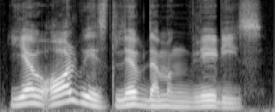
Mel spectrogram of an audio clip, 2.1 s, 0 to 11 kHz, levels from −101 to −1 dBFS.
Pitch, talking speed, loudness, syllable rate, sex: 140 Hz, 175 wpm, -17 LUFS, 5.4 syllables/s, male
